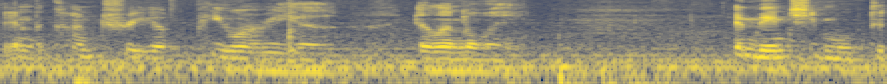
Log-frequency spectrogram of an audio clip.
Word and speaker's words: Illinois: Don't pronounce the S. Illinois.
